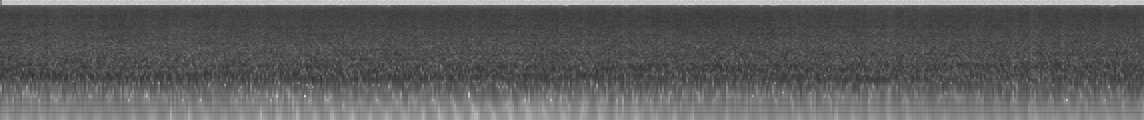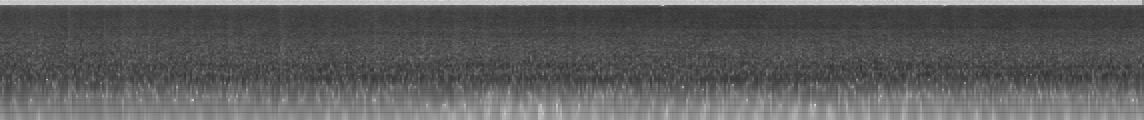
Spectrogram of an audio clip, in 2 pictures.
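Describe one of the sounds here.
Aircraft engines drone steadily inside the cabin.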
